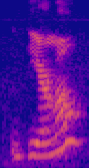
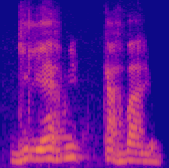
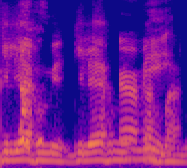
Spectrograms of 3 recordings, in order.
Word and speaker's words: Guilherme Carvalho: Guilherme Carvalho. Oh, there's no Guillermo way. Cavallo. That's just No, not not O at the end. Guilherme Carvalho.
